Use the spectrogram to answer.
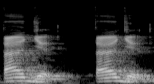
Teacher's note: samar Jan [Musik] tajri Nah di sini ada Jim sukun nah Jim sukun ini kita ee pentalkan atau dipantulkan ketika membacanya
